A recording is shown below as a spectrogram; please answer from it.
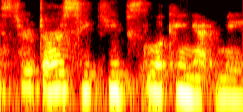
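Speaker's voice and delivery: low whispering. Speaking aside to a companion in a drama, whispering. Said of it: "(Jane whispers to Elizabeth)".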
